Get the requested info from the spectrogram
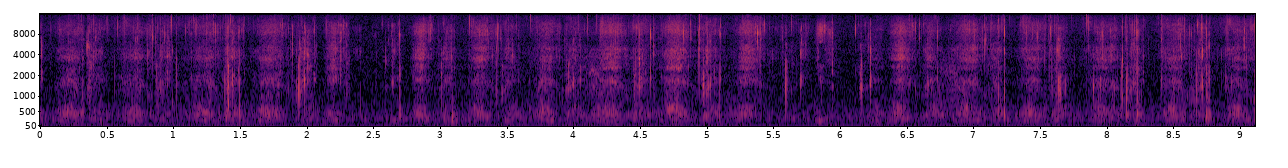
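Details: Halloween jello worm treats made from strawberry, meat, agar-agar and water being eaten by a dog indoors, recorded with a Tascam R-40; dense, continuous crunching and sharp bites pile up without a break across the stretch.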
